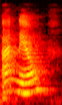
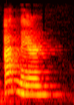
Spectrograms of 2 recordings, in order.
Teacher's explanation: Então, aqui na palavra anel, nós vamos ter uma produção aner, né? Nós vamos ter essa produção com uma produção desse rótico retroflexo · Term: rotacismo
